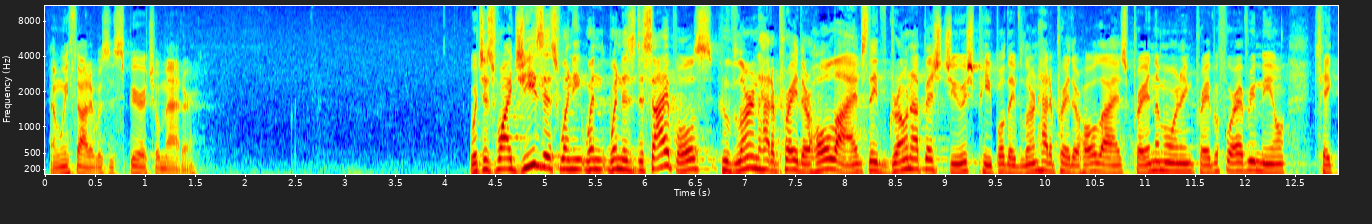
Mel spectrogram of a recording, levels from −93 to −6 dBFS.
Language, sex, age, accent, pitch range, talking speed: English, male, 40-59, American, 125-165 Hz, 225 wpm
